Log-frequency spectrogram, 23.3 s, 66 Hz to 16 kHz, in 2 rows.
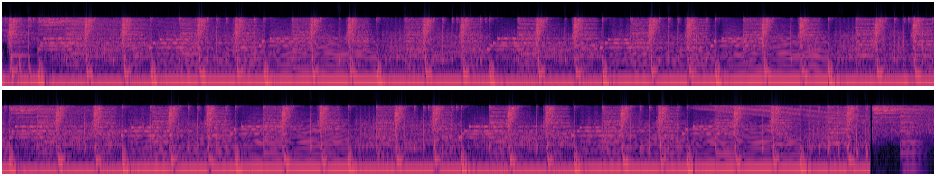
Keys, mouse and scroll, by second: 0.5 click, 1.1 click, 3.0 click, 8.4 click, 9.4 click, 18.3 scroll down 2, 20.9-22.0 scroll up 2, 22.5 click.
